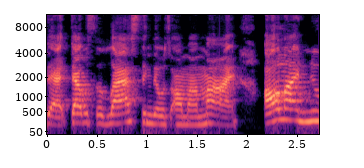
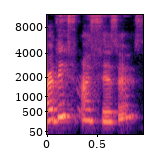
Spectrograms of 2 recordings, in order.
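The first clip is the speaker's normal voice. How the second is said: put-on calm, crazy tone, higher pitch; 5 semitones higher than usual. Retelling asking about scissors during a fight: imitating own calm, crazy voice. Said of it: "'Cause I had that calm, crazy voice".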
